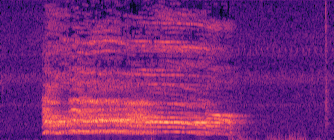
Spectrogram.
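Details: Domestic chicken flock with a rooster harassing a mother hen and chicks at drinking time; one loud, sustained crow of roughly two and a half seconds, ending in softer scuffling sounds.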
